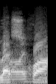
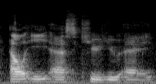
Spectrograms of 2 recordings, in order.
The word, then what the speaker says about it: L'Esquire: And he said, L'Esquire. he said if you were to spell it phonetically, it would be Lesqua.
